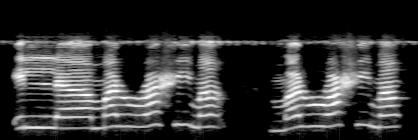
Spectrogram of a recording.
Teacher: अगर हम इसकी साउंड थोड़ी सी लेकर पढ़ लें, यानी नून की आवाज थोड़ी सी मिला लें, जैसे मर्रहिमा, मर्रहिमा, तो ये गलत हो जाएगा। मीम को हम डायरेक्ट रा से मिलाएंगे और नून की आवाज बिल्कुल खत्म हो जाएगी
